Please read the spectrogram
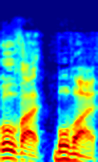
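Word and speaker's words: Buliwyf: Vladimir Kulik played Bullywolf, the heir apparent. How did you say it? – Bullvi, thank you.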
